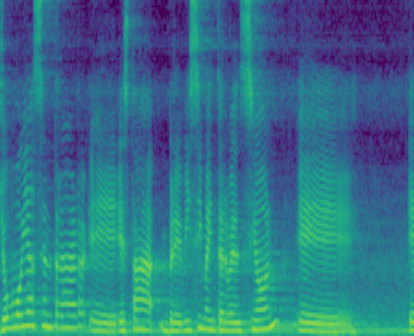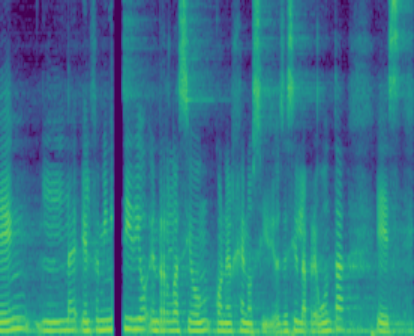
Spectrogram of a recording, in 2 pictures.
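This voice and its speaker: A woman speaks at a very slow pace in a medium pitch with ordinary pitch variation and very even loudness, amid audible room echo and noticeable background noise. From Guatemala. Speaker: jurist and expert witness. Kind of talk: conference talk. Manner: formal, with frequent hesitations.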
